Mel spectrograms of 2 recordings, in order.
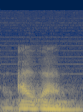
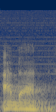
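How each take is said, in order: First: The middle consonant is a voiced th sound. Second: The middle consonant is a d sound. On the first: The speaker calls it right. "Tapi yang benar apa ya? ... Zal" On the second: The speaker calls it wrong. "Ada orang azan, adan"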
